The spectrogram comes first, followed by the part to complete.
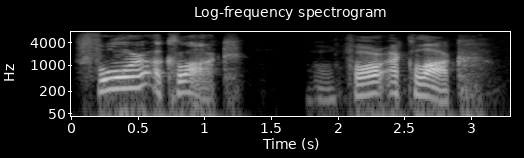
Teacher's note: So this is going to be, instead of cloak, it's an ah sound here.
